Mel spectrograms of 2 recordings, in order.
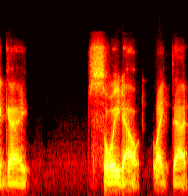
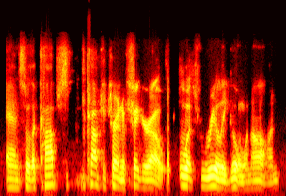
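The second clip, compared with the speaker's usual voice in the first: ordinary talk, nothing marked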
